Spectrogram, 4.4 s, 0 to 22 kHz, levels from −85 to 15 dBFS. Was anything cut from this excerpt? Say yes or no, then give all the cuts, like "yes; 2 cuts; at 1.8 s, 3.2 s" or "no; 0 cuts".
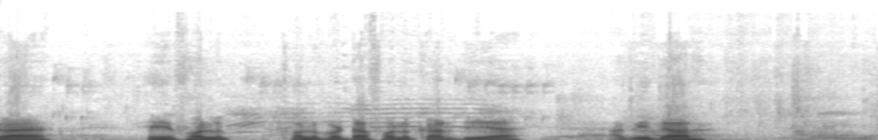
yes; 1 cut; at 3.0 s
